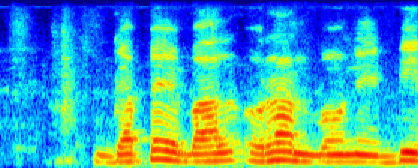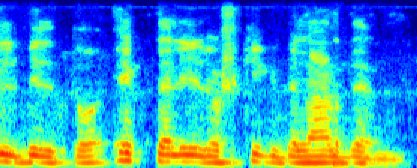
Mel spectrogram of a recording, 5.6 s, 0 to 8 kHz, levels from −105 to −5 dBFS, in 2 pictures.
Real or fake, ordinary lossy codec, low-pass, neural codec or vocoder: real; Opus, 16 kbps; 7.2 kHz; none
